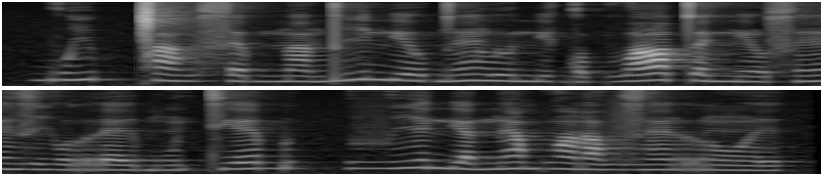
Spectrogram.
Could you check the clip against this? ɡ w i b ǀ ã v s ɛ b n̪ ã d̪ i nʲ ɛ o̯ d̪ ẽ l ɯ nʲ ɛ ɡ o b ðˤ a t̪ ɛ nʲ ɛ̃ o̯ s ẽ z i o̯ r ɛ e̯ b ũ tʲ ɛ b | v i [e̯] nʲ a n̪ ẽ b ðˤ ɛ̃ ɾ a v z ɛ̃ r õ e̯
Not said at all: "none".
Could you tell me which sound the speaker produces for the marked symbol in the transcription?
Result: e̯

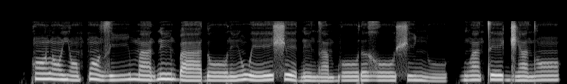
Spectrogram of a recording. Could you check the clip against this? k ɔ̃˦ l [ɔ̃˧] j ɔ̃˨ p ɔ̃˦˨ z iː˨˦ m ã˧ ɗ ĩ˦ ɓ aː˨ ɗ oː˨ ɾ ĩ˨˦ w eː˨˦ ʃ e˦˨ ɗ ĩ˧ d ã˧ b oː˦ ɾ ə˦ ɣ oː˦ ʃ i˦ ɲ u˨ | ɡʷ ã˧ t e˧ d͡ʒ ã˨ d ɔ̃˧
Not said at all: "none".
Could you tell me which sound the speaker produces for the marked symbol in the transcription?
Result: ɔ̃˧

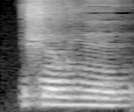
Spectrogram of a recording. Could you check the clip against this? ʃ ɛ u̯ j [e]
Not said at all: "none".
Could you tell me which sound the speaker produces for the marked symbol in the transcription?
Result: e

